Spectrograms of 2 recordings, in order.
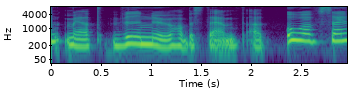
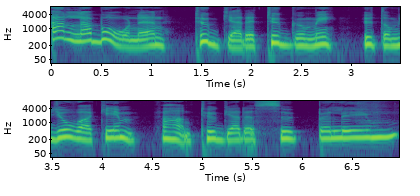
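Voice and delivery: performed Gothenburg Swedish dialect. Reading a listener's joke aloud on the show, in a put-on Gothenburg accent. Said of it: "Jag kör på göteborgska".

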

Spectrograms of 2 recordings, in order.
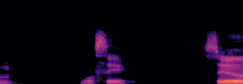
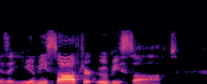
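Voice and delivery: ordinary talk

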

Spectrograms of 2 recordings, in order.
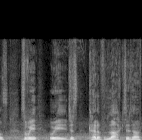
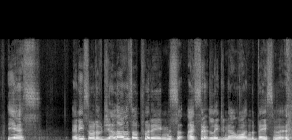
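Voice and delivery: put-on very high old witch voice; 10 semitones higher than usual. Voicing a plump old woman character in a tabletop game: old lady voice. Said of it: "Where she's like a straight up plump, rounded old woman. She's got warts and stuff. / Where she's like a straight up plump, rounded old woman. She's got warts and stuff. / It was old lady voice. / (op".

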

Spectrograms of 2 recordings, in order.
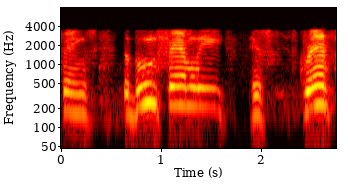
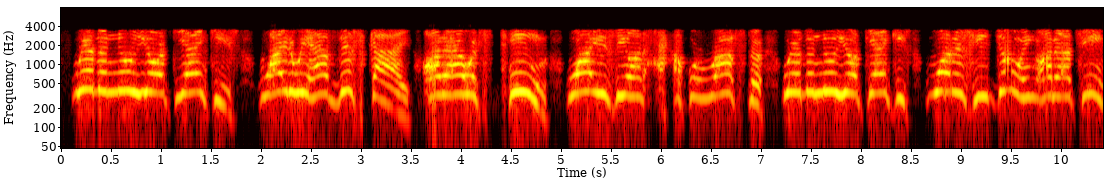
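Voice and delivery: put-on high, screamed voice; 8 semitones higher than usual. Retelling what he screamed toward the dugout for an inning: retelling his own screaming. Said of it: "I was screaming for an inning or two".

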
